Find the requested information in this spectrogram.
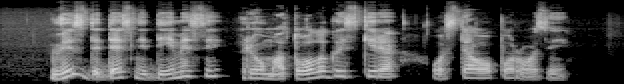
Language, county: Lithuanian, Panevėžys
